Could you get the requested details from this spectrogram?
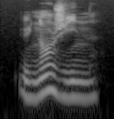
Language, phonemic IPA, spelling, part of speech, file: French, /ɑ̃.ʒin/, angine, noun, Fr-angine.ogg
- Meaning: 1. tonsillitis 2. angina, sore throat, pharyngitis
